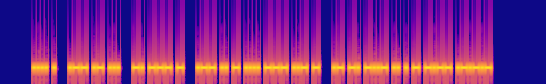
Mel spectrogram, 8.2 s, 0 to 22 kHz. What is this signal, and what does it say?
Morse code, heard as a keyed tone, about 40 wpm, 700 Hz. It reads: HE WAS NOT WITHOUT ANXIETY.
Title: Sentences from Top 1600 Words 40wpm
